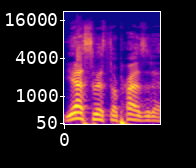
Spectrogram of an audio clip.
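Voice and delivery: very loud, deadpan fake anger. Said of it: "And then when she was angry".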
